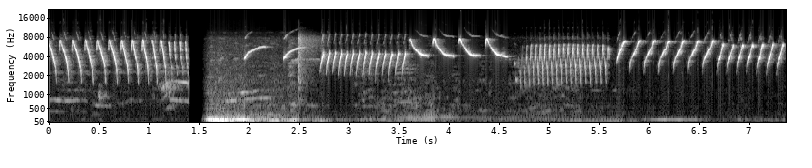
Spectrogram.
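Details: Atlantic canary singing in a gacor style, recorded for use as a training song for other birds: rapid trills of repeated downswept notes, upslurred whistles, a buzzy rattling phrase and a brief low thump mid-song.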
